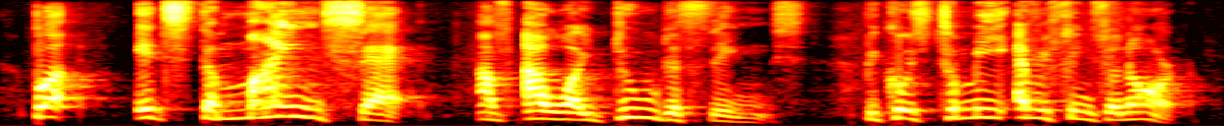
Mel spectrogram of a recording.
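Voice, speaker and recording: At a fairly slow pace, a man talks in an animated tone with a high voice and ordinary pitch variation. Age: 60s. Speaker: fitness motivator. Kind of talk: interview.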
